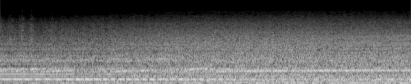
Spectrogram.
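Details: 1991 Snyder General dedicated-horizontal office furnace with new capacitor fitted, burner lit: loud steady drone with whiny tone that hardly shifts, not much better; motor thought too far gone, blower motor replacement recommended.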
